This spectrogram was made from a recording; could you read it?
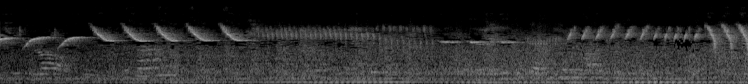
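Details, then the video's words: Local canary in full song: a series of sharp, downward-sweeping whistled notes about twice a second, a long high sustained buzz, then quickening high trills, with a low steady hum behind. "suara burung KENARI lokal gacor"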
